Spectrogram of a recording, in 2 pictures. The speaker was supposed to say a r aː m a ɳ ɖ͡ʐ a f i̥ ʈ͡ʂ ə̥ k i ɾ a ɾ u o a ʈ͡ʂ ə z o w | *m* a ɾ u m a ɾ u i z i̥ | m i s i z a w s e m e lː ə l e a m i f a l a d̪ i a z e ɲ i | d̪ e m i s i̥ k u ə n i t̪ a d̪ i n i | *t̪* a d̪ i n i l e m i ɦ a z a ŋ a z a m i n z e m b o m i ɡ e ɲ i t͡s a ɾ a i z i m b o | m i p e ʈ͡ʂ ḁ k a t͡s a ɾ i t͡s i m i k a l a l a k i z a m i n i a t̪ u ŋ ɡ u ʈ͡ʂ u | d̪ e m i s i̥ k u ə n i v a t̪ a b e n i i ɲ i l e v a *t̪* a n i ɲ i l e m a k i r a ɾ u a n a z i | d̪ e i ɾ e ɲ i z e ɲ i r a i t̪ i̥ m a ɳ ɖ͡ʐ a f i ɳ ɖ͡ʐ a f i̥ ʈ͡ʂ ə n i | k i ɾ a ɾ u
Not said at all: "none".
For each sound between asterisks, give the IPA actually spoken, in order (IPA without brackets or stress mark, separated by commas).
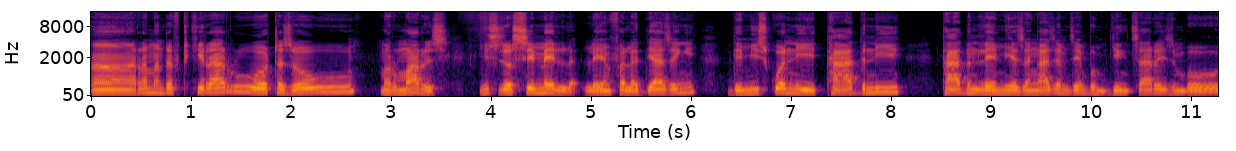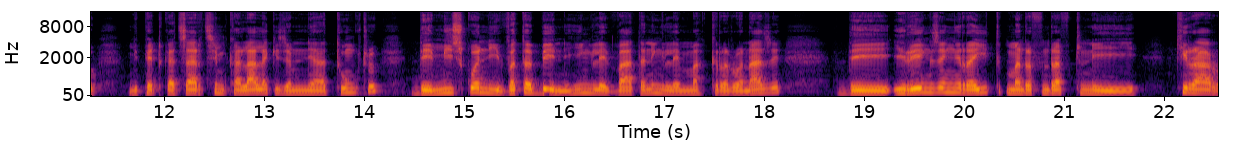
m, t̪, t̪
